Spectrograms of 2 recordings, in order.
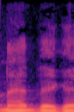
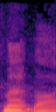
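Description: First: The surname's first syllable does not rhyme with 'hi'. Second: The surname's first syllable rhymes with 'hi'. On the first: The speaker calls it wrong. "It's not Matt Vega" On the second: The speaker calls it right. "It's like hi with a V on it"

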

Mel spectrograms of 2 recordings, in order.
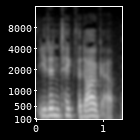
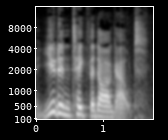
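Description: First: It sounds calm. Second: It sounds angry.

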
